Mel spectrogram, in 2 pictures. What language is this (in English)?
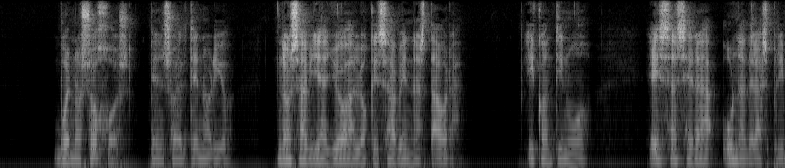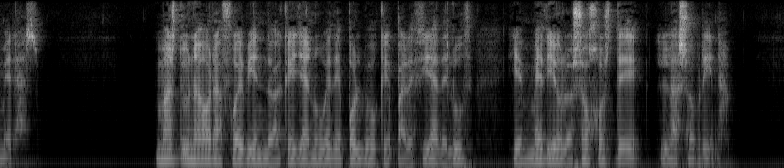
Spanish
